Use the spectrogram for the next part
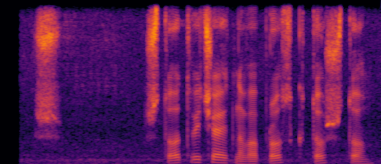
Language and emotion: Russian, neutral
